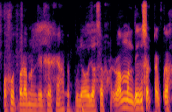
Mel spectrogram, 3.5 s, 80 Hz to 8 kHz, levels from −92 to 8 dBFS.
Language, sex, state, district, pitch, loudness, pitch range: Hindi, male, Bihar, Gaya, 110 Hz, -17 LUFS, 105-115 Hz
